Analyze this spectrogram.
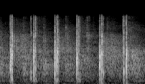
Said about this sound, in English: But everybody clap your hand.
